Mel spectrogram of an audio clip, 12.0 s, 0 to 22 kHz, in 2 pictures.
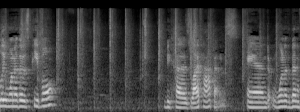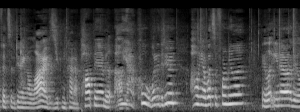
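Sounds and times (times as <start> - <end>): brush ticking on foil: 0.0 - 8.0, 9.2 - 12.0.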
